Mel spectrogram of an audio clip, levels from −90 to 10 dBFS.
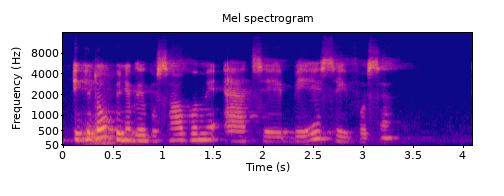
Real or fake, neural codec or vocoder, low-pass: fake; codec, 44.1 kHz, 7.8 kbps, DAC; 14.4 kHz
